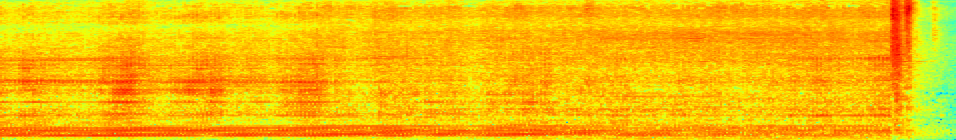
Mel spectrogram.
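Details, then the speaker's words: Bryant/Carrier package AC unit, recorded close to the blower motor: loud, coarse, rough droning hum that sounds like a lawnmower, then shutoff; frame and mount not loose, worn blower motor approved for replacement with its pulley and belt. "There's a definite noise coming out of that motor. The frame's not loose."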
